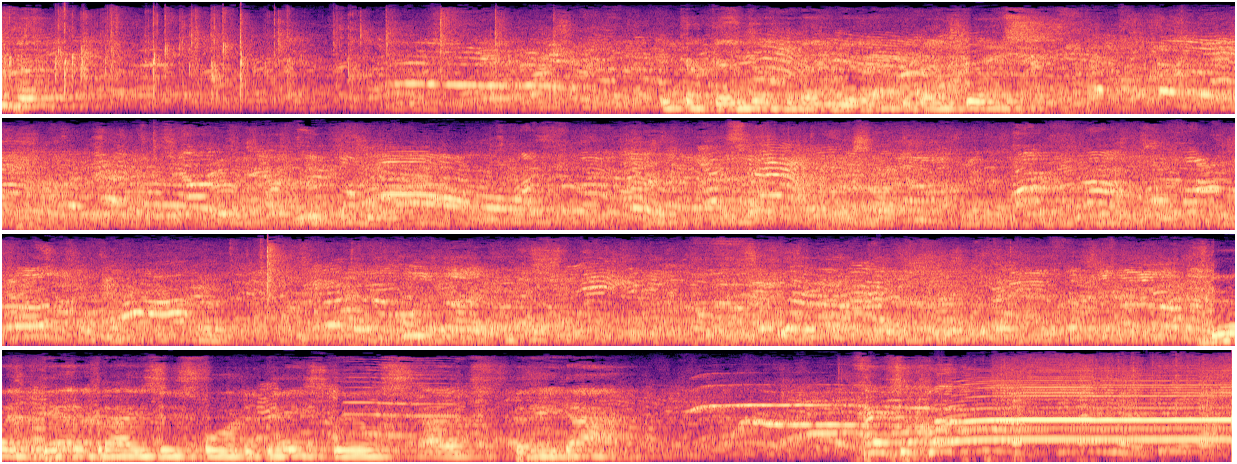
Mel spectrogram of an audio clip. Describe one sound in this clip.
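A crowd chatters and murmurs throughout.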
